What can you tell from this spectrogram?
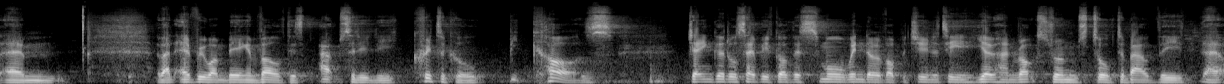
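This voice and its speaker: Reflective man with a low voice. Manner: reflective, measured, with frequent hedges. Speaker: panelist. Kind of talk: panel discussion remarks. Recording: long hall reverb.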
